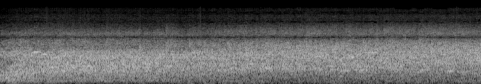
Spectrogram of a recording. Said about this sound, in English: For our last number, I'd like to ask your help. Would the people in the cheaper seats clap your hands? And the rest of you, if you just rattle your jewellery.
